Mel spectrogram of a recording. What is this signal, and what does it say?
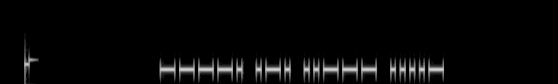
Morse code, heard as a keyed tone, about 25 wpm, 700 Hz. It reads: 9R24
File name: practice / 25wpm / Four Letter-Number Combinations - 25wpm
